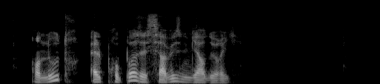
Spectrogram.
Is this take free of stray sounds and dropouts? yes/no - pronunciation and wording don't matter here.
yes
